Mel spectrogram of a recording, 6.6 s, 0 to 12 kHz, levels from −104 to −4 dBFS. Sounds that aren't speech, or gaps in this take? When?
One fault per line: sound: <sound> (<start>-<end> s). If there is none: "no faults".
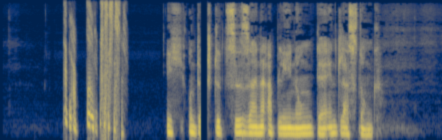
sound: chirp (0.9-1.9 s)
sound: dropout (3.0-3.1 s)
